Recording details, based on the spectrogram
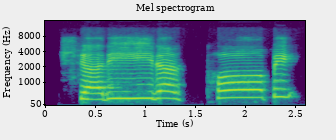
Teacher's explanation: अवग्रह का मतलब आपको अ नहीं बोलना है, थो की मात्रा को लंबा खींचना है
